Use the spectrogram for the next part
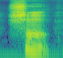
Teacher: ये श तालु से उच्चरित किया जाएगा, तालव्य ध्वनि के नाम से जाना जाएगा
